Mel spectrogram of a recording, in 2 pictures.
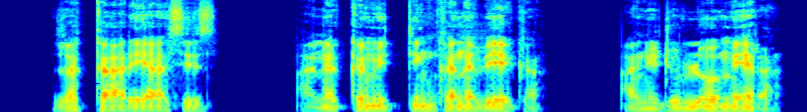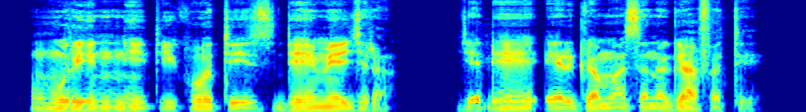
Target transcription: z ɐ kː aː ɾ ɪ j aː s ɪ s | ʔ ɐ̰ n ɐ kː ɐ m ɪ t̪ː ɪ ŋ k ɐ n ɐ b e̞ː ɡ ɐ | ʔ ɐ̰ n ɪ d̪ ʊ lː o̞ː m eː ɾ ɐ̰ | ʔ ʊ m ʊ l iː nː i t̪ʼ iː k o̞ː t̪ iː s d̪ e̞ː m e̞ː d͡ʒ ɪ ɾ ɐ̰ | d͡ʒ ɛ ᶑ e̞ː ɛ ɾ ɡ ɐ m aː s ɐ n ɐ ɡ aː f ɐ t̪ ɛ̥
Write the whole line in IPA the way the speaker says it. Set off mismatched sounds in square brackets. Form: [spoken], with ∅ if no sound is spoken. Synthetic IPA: z ɐ kː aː ɾ ɪ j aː s ɪ s | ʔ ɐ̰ n ɐ kː ɐ m ɪ t̪ː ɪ ŋ k ɐ n ɐ b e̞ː [k] ɐ | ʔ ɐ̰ n ɪ d̪ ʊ lː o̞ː m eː ɾ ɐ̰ | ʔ ʊ m ʊ [ɾ] iː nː i t̪ʼ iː k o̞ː t̪ iː s d̪ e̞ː m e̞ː d͡ʒ ɪ ɾ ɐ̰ | d͡ʒ ɛ ᶑ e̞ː ɛ ɾ ɡ ɐ m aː s ɐ n ɐ ɡ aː f ɐ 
